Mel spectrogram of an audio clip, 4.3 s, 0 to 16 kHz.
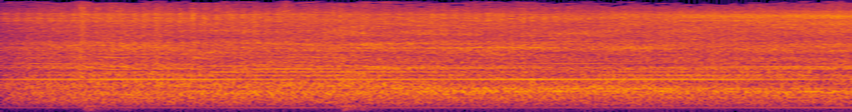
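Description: A Liectroux B3000 robot vacuum cleaner runs nearby with a steady, loud, even motor whine and airflow hiss, holding constant throughout with two brief low thumps early on.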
